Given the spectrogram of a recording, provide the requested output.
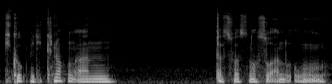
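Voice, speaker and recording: Mellow, husky male role-player. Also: medium pitch, little pitch movement, moderate pace. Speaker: player in tabletop role-play. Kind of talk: improvised in-character play and casual chat.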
